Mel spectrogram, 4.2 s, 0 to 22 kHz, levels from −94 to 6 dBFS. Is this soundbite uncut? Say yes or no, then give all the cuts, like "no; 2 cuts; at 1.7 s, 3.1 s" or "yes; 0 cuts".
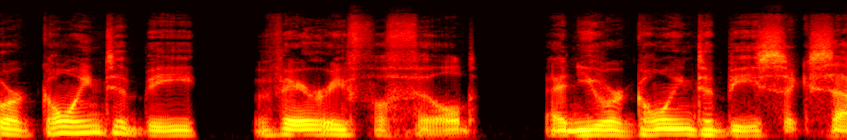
yes; 0 cuts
